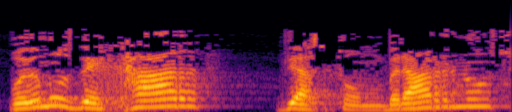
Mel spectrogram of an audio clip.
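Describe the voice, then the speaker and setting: A man's voice: sits high, lively intonation, unhurried, dull audio, background noise. A male pastor preaching a sermon to his congregation, talking in a conversational way, asking them questions and teasing them with humor. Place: church before a congregation.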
